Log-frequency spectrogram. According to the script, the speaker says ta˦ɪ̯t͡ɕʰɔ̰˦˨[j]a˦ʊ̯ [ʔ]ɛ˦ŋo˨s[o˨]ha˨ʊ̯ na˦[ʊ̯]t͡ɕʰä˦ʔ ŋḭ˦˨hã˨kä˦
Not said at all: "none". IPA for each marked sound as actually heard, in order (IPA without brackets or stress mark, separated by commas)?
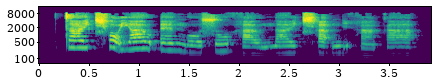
j, ʔ, o˦, ɪ̯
